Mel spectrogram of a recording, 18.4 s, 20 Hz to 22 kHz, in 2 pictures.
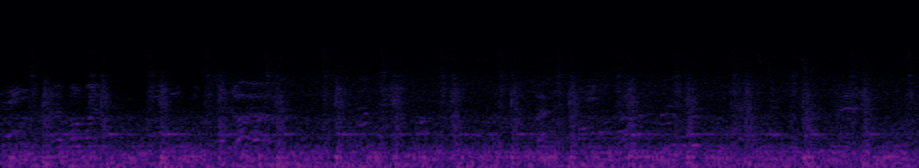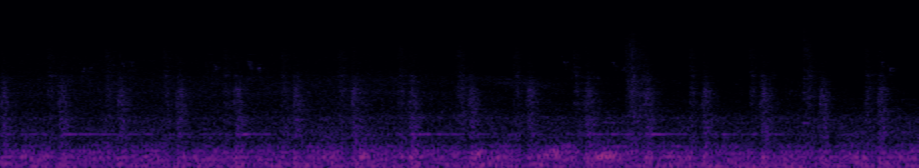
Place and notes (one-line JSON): {"title": "Maribor, Obrezna ulica - metal workshop, punch", "date": "2012-05-30 11:58:00", "description": "a punch or something similar at work", "latitude": "46.56", "longitude": "15.62", "altitude": "279", "timezone": "Europe/Ljubljana"}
